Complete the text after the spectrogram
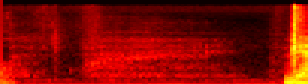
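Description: Trading cards rustle softly as hands handle them.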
